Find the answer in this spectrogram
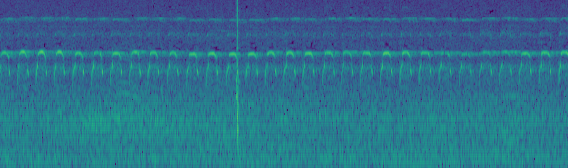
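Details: Continuous run of rapid, high, piping chirps from an osprey in Dartmouth, Nova Scotia, steady throughout, with one sharp click partway through and a faint constant tone in the background.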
